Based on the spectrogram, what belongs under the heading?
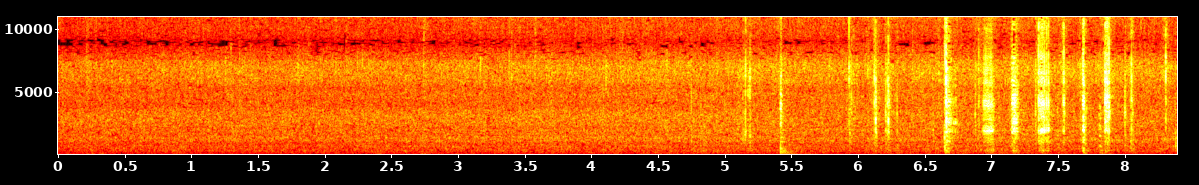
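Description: Steady rain falling, an even hiss. In the last few seconds a quick run of a dozen or so sharp clicks and taps sits on top of it.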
